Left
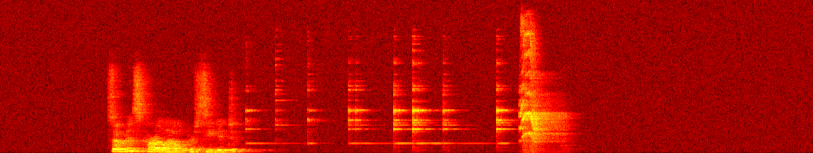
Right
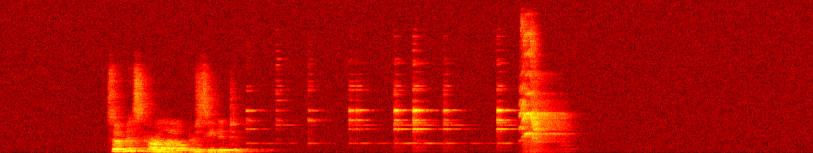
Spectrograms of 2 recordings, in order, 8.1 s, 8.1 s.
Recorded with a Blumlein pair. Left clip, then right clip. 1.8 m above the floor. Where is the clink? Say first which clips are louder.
Left 1 dB; 30° left, 3 m.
